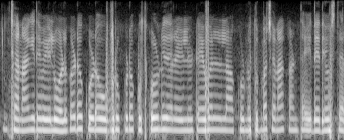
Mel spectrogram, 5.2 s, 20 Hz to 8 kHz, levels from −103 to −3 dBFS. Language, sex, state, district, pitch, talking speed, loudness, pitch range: Kannada, female, Karnataka, Dharwad, 240 Hz, 160 wpm, -16 LUFS, 235-250 Hz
